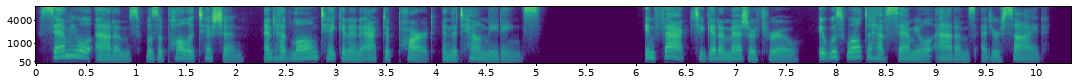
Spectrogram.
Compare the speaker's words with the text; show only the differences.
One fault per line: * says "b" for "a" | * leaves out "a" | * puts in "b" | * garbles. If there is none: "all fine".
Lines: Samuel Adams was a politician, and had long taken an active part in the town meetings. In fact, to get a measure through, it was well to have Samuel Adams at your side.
all fine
